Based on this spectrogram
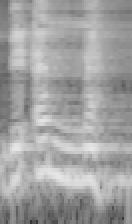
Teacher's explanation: النون أنا غنت لأن كل نون في القرآن لازم تغن ما دام عليها الشدة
